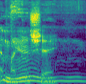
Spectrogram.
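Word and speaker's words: Michael Che: Shea? Is that how you say it? Yeah, Michael Shea.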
